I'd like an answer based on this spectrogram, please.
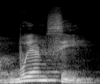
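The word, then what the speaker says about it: buoyancy: The ears বুয়েন্সি, উচ্চারণ লক্ষ্য করো, বুয়েন্সি, the ears বুয়েন্সি অ্যান্ড the Sans রে আর of advantage to মি অ্যান্ড the earths face upward for my inspection.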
